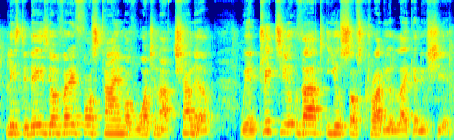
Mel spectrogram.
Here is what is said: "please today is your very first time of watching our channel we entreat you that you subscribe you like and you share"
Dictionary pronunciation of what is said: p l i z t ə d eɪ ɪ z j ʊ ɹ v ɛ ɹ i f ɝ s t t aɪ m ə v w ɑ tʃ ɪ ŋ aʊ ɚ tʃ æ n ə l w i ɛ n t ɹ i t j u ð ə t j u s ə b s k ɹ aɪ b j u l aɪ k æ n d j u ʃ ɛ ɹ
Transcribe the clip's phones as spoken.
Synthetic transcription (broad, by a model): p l i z t ə d eɪ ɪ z j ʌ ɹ v ɛ ɹ i f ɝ s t t aɪ m ə v w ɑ tʃ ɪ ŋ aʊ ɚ tʃ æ n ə l w i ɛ n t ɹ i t j u ð ə t j u s ə b s k ɹ aɪ b j u l aɪ k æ n j u ʃ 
